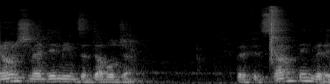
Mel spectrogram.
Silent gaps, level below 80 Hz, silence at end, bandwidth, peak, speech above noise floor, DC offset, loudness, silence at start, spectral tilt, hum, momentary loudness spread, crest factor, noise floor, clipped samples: none; -58 dBFS; 0 s; 16 kHz; -12 dBFS; 27 dB; under 0.1%; -31 LUFS; 0 s; -5.5 dB/octave; none; 9 LU; 20 dB; -58 dBFS; under 0.1%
